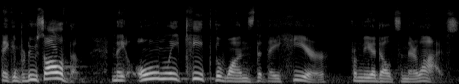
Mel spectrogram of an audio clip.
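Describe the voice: A man talks at a fairly quick pace in a resonant voice with a dark, mellow tone.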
